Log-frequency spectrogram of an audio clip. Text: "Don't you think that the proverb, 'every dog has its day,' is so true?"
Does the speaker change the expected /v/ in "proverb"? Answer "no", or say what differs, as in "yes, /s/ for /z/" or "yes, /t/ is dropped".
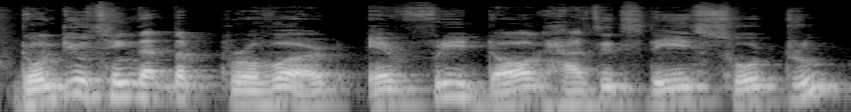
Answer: no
